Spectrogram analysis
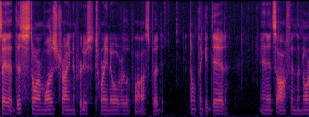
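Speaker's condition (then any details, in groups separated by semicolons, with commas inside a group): No condition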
